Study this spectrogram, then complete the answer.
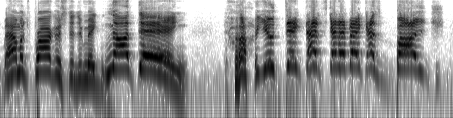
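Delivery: high sneering voice, slow and scornful; mocking taunt. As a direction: jeer like a cruel oppressor. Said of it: "like they're taunting the people they're torturing".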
